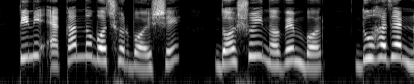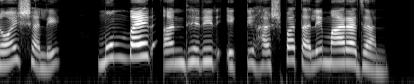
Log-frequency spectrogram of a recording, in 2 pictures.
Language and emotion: Bengali, neutral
